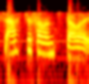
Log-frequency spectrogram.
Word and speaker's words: Astrophil and Stella: Yes, Astrophil and Stella.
